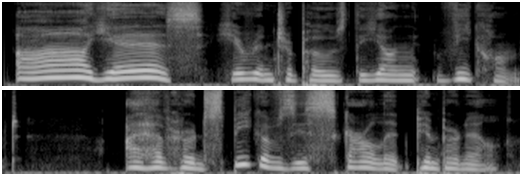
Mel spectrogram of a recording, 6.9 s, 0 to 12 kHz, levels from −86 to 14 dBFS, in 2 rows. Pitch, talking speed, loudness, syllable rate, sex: 190 Hz, 130 wpm, -20 LUFS, 4.1 syllables/s, female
